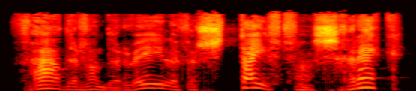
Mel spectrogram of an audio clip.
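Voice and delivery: ordinary delivery, nothing marked

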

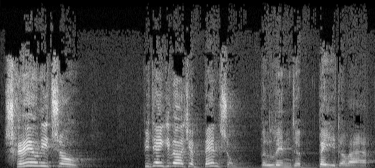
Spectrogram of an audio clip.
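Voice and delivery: loud scolding crowd. Acted. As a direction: shout him down, harsh and loud. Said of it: "Ze zeggen letterlijk tegen een man". (luid uitvallende menigte die de blinde berispt)

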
